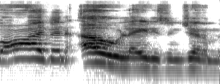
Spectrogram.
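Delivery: light, slight put-on British accent. A host talking to listeners about the standings, in a little British accent. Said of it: "My little British accent".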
